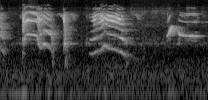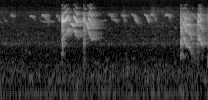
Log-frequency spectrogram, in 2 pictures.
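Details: Parrot alternating loud chirpy phrases with a descending whistled note and softer high twitters, in separate bursts with quiet gaps.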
